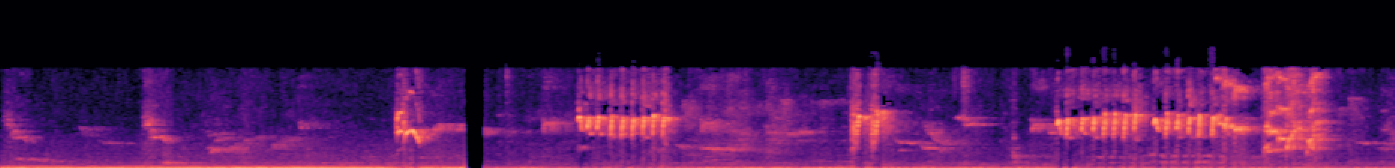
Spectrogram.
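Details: Kept sunbird (kolibri ninja) singing in the nembak cililin style: sharp high chirps and buzzy trilled bursts, briefly cut off mid-phrase, over a low steady hum.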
